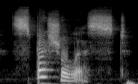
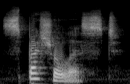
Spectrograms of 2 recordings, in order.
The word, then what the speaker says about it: specialist: for that m spasm specialist specialist the cia in the middle the sounds the letters cia are pronounced as an sh like an sha sha specialist specialist uh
